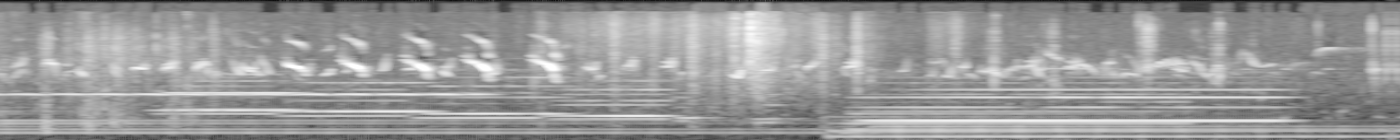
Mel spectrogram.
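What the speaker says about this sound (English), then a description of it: "the baby birds were chirping a lot until their mom came back to the nest with food" Baby birds chirp in a nest in a children's learning program: quick, high cheeping calls repeat over sustained background music tones.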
